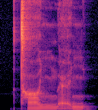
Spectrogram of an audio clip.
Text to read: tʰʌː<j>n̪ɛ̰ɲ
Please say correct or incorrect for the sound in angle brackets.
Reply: incorrect: ɲ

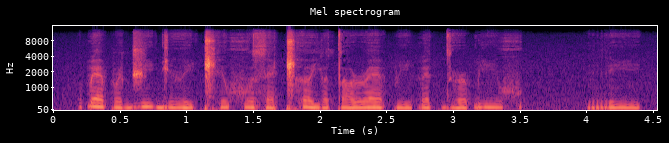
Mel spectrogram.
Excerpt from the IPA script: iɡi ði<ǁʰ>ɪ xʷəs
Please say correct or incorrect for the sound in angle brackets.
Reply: correct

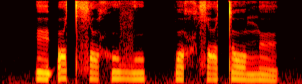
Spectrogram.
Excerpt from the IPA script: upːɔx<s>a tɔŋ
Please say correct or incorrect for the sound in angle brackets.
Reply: incorrect: sˤ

